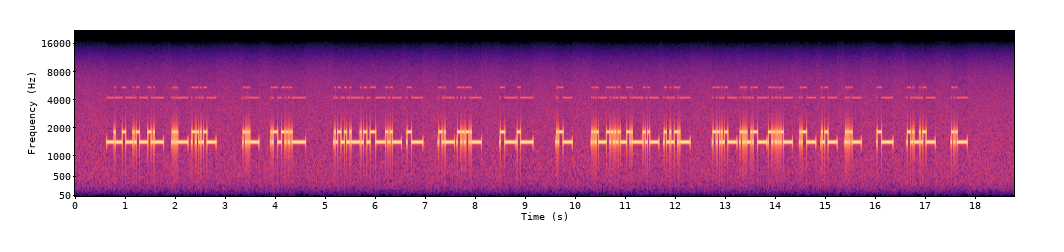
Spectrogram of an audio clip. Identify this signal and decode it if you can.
TTY/TDD text telephone tones (45.45 baud Baudot), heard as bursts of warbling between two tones, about 400 Hz shift, 1600 Hz centre. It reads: MANY ARE VACATION HOMES WHICH ARE SEASONAL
